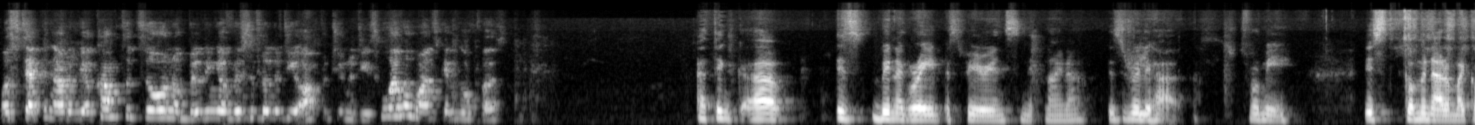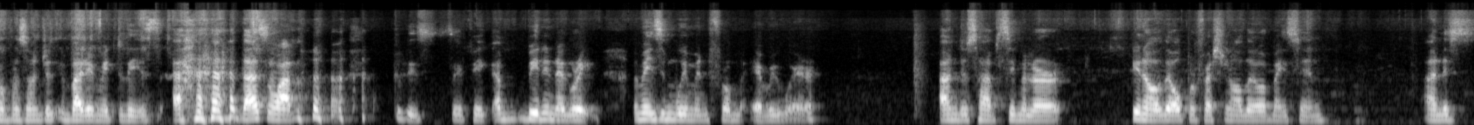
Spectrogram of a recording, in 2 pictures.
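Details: Stuttering since childhood in an adult woman, audible in her speech.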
